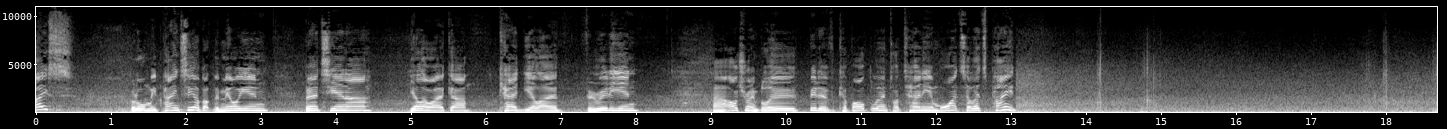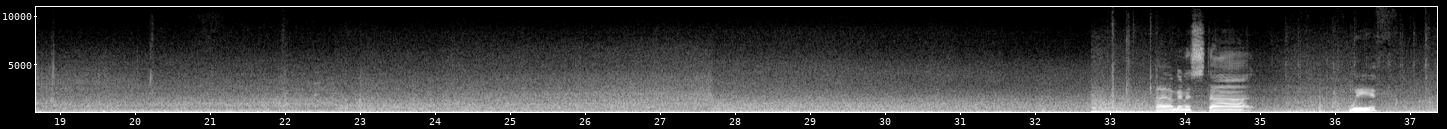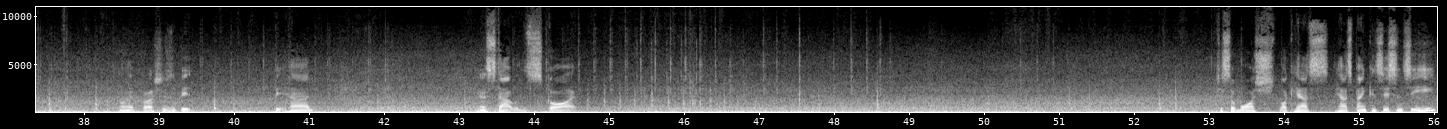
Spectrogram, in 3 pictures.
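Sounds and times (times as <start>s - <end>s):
wind buffeting microphone: 11.4s - 56.0s
surf breaking on beach: 32.7s - 56.0s.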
